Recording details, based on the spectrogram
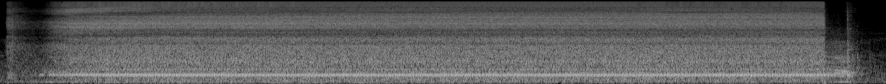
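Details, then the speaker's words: Active 3.0 pressure washer (rated 3 GPM), nozzle swap after the 846 PSI reading, next reading 870 PSI; steady hiss with constant motor tone, no surging; holding pressure smoothly under load. "846 PSI. I have to say it does not feel like 846 PSI because there's so much water flow coming through. It has a lot of kickback, like a lot."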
